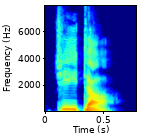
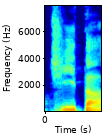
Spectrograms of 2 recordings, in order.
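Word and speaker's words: cheetah: pronunciation वही है जंगल चीटा इट्स नॉट चीता हम इंडिया में हम जब अपने प्रशन में बोलेंगे तो हम इससे क्या बोलेंगे चीता बट इट the actual pronunciation is चीटा चीटा so wild cat ओ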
